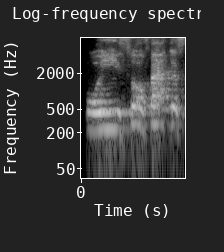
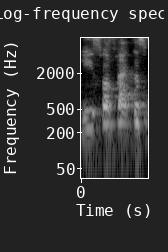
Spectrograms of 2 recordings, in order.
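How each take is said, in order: First: An 'o' sound is said before 'esophagus'. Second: The word starts directly with 'ee', no 'o'. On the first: The speaker calls it wrong. "ഓ ഈസോഫാഗസ് എന്ന് വായിക്കരുത്" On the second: The speaker calls it right. "ഈസോഫാഗസ് തന്നെയാണ്. ഓ is silent"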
